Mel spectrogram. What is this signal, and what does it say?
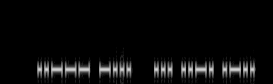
Morse code, heard as a keyed tone, about 36 wpm, 700 Hz. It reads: 2B SFL
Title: Field Day Exchanges Encore - 35wpm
